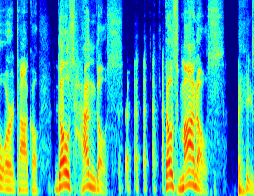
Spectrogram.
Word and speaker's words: dos manos: Dos handos. Is that how they say it in Spanish when you got 2 hands? Dos handos? Yeah, that's it. Dos manos.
